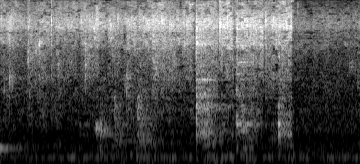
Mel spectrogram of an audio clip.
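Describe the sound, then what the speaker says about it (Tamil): Large onions with dried red chillies fry in a pan for a Tamil green gram dish, giving a steady hiss and sizzle with occasional stirring scrapes, fairly close and without talk. "பெரிய வெங்காயம் தேவையான அளவு நல்லா வதக்கிங்க"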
